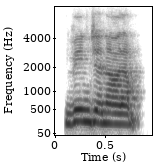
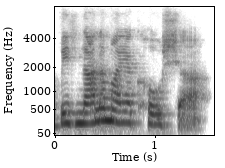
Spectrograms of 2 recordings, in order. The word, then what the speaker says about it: Vijnanamaya Kosha: Vinjanana, oh, excuse me, always pronouncing this, my tongue twirls and whirls. So Vijnanamaya Kosha. There we go. Vijnanamaya Kosha.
